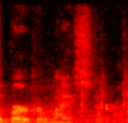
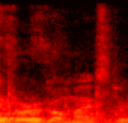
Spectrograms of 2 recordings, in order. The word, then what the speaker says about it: Burgomeister: Apparently, they all listened to a man called the Burgermeister. And Oh, he is a Burgomeister. Yes, see, that oh, is is that the pronunciation?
